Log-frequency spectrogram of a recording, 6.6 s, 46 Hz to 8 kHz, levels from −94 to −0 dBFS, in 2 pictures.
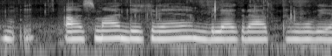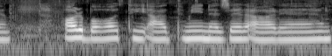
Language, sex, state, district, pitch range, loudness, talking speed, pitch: Hindi, male, Bihar, Katihar, 215-230 Hz, -20 LUFS, 145 wpm, 225 Hz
